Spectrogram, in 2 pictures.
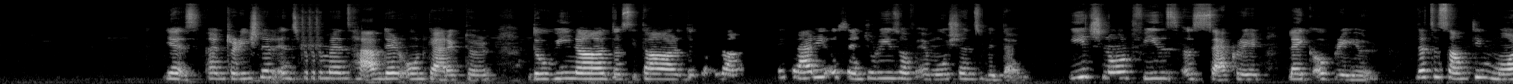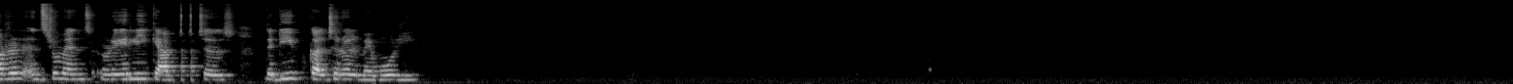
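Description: Speech stutters briefly at 3.06, 11.68, 16.93 and 24.11 s. These are repeated frames: compressed blocks of 24 to 96 ms replayed one to three extra times, each adding up to about 0.19 s.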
